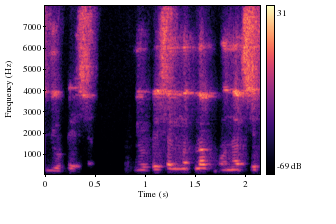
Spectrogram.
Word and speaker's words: mutation: बोला जाता है म्यूटेशन, लेकिन आदमी सब म्यूटेशन प्रोनाउंस नहीं कर पाता तो इसलिए बोल देता है मोटेशन। वो मोटेशन नहीं होता है, एक्चुअली इट इज म्यूटेशन।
